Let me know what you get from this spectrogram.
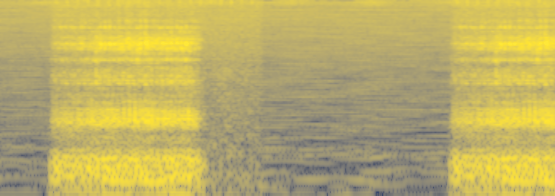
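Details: Sleeping domestic cat snoring indoors, with two long rasping, rumbling snore breaths, each about one and a half seconds, separated by a quiet pause of soft breathing; deep and steady, likened to a human snore.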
